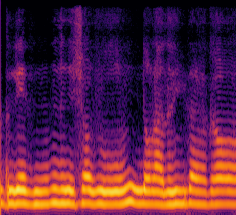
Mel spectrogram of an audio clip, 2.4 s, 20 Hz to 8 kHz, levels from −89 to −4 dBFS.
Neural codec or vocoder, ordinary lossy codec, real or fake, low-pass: codec, 16 kHz in and 24 kHz out, 0.4 kbps, LongCat-Audio-Codec, four codebook decoder; none; fake; 7.2 kHz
